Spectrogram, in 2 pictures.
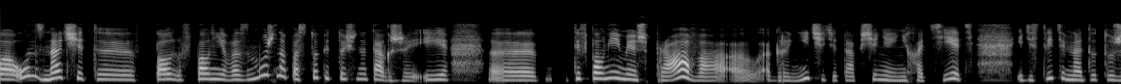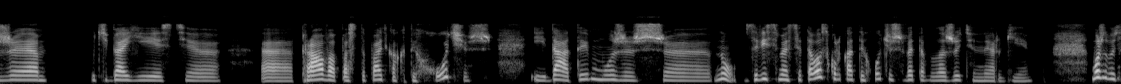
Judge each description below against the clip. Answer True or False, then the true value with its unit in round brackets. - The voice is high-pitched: True (210 Hz)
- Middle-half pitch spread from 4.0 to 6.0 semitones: True (4.8 semitones)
